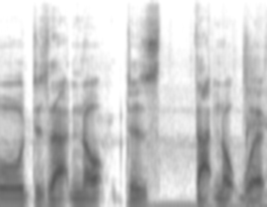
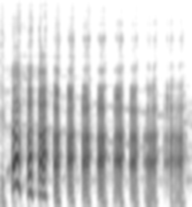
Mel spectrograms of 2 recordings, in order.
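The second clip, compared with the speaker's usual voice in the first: maniacal cackle; 4 semitones higher, 5 dB louder than usual. Acted. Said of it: "just going".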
